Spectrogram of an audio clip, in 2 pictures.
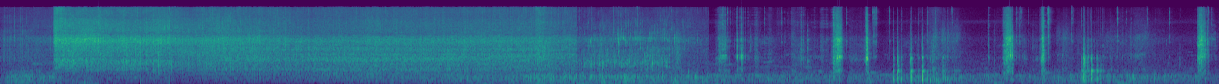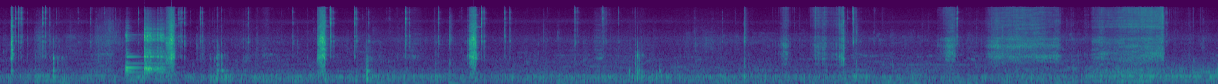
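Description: Elephant foot yam pieces frying in a wok: a loud sizzle starts suddenly about a second in as something is added, and dies down after about eight seconds. Then come irregular sharp clicks and snaps as elephant foot yam stalks are cut and peeled on a boti blade.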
